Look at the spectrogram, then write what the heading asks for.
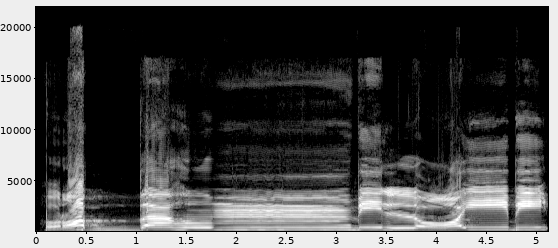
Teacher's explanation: اب میم کلرفل ہے، یہاں ہم نے ناک میں آواز پیدا کرنی ہے کیونکہ میم ساکن، میم کے اوپر یہ سکون ہے، میم ساکن کے بعد اگلا حرف با ہو تو وہاں ہم نے ناک میں، میم پر ناک میں آواز چھپانی ہوتی ہے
